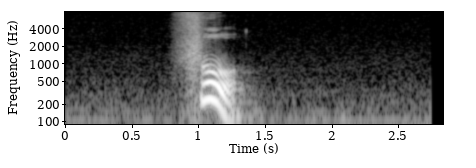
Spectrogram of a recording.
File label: "父", Fù; Kata benda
